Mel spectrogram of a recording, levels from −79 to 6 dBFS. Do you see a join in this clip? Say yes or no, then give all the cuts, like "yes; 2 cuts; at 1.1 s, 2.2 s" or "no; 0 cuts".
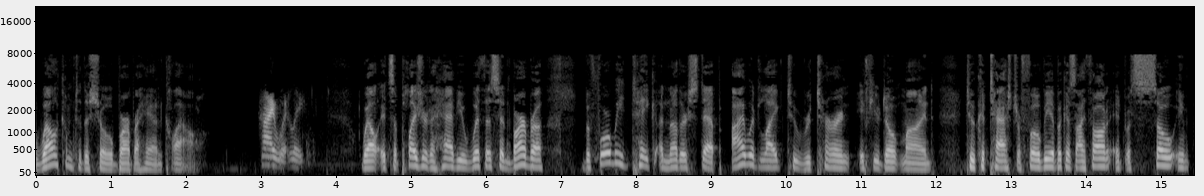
no; 0 cuts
